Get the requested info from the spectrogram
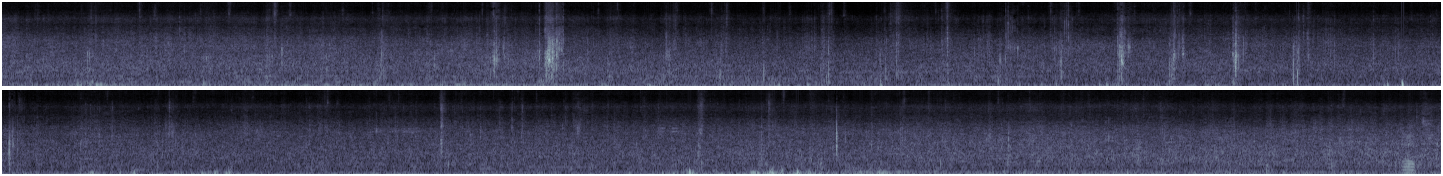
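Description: Wind buffeting a handheld phone's microphone outdoors: a steady, fluctuating low rumble, with a few sharp clicks scattered through the first half.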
